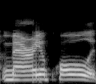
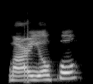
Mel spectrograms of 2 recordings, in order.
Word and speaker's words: Mariupol: It's not Mariupol, it's Mariupol.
